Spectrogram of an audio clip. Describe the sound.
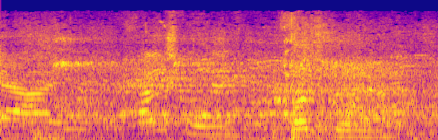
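Balls bounce repeatedly across a busy indoor hall, thuds echoing off hard walls while children's voices chatter and shout in the background.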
